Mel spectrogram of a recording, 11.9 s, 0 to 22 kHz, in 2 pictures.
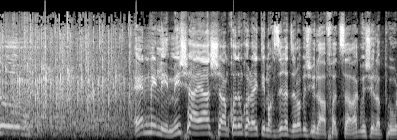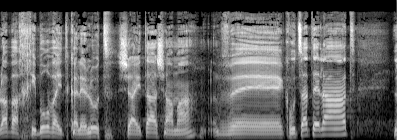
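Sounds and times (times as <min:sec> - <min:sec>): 
audience applause: 0:00.0 - 0:02.7
speech: 0:02.0 - 0:11.8.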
